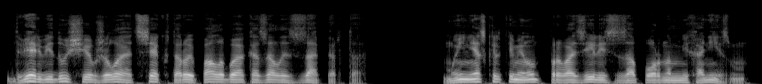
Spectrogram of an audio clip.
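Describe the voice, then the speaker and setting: A man giving a measured, first-person audiobook narration of a dark tale. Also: low-pitched, dry recording, clean studio sound.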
